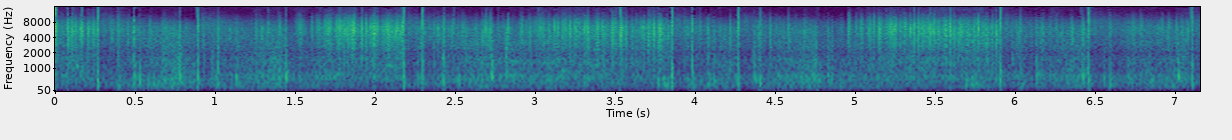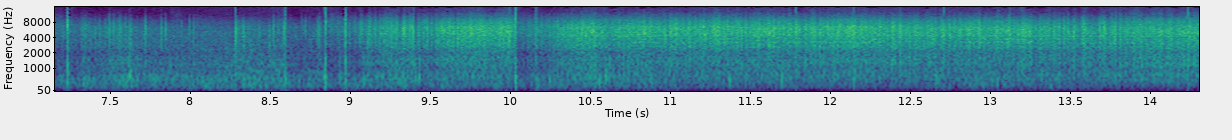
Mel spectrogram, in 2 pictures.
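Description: Silver Barracuda firework cake firing a rapid string of aerial shots and bangs. Crackling bursts fill in about five seconds in and again through the last few seconds.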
